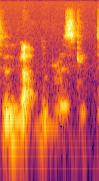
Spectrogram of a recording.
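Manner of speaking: breathy whisper of the punchline. Retold or imitated. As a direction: drop to a whisper for the payoff.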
